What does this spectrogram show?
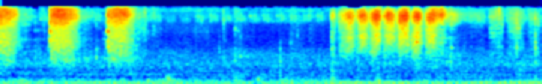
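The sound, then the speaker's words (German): Several quick hissing sprays of disinfectant onto a clipboard with paper, two short bursts followed by a longer one and a final brief spurt, over a steady low hum with no one talking. “So, jetzt bekommst du auch noch eine Kladde von mir mit Zettel, nochmal desinfizieren.”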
